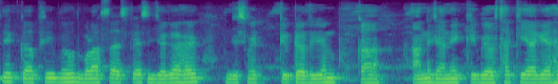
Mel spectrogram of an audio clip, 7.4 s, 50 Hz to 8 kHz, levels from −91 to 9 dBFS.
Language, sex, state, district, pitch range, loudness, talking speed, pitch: Hindi, male, Jharkhand, Palamu, 130-135 Hz, -16 LUFS, 130 wpm, 130 Hz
